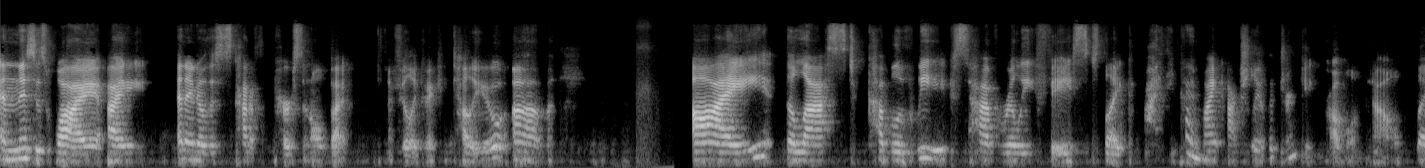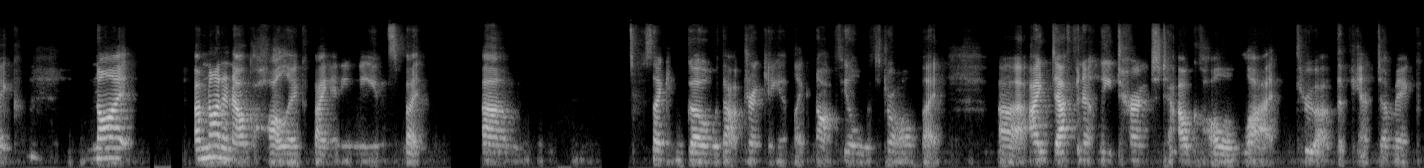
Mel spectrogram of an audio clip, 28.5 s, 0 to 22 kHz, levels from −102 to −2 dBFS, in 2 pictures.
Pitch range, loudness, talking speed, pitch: 180-205 Hz, -33 LUFS, 160 wpm, 190 Hz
